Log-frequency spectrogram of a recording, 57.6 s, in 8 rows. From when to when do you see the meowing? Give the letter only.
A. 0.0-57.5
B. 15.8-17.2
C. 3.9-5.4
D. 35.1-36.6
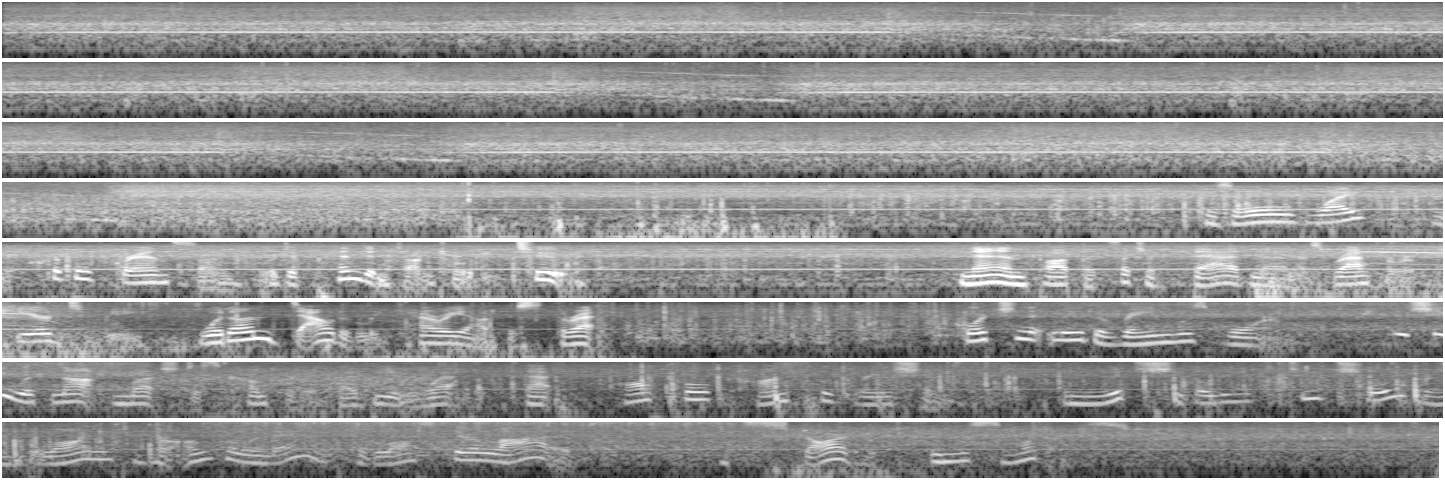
D.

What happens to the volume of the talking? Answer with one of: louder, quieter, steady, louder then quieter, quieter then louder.
quieter.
